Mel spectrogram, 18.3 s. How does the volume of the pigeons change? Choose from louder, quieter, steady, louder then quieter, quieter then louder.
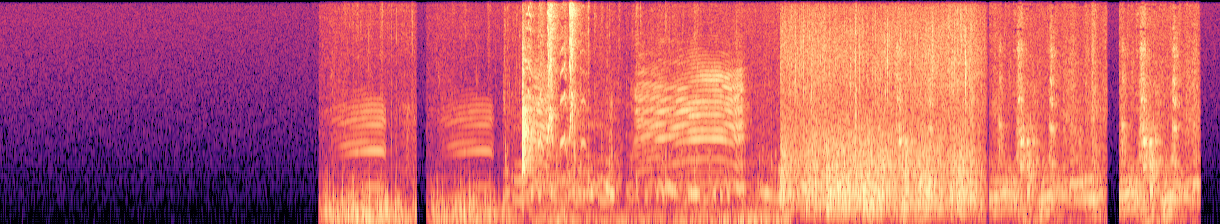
louder.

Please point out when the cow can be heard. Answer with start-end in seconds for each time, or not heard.
4.8-11.9.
